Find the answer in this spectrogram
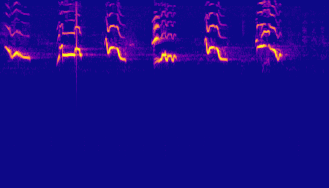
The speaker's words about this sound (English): Well, let's hear the sound of one of the birds you write about. It also happens to be Wisconsin's state bird. Here is a robin song.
